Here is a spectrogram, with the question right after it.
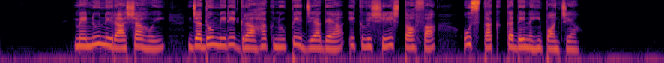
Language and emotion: Punjabi, sad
